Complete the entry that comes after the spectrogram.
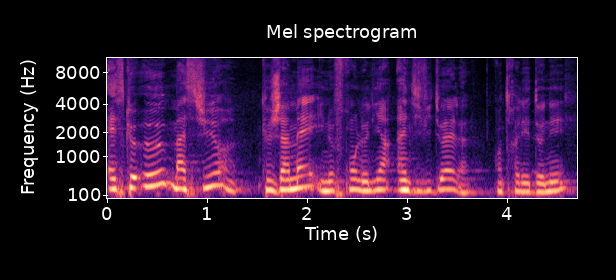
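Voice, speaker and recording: A man's voice: high-pitched, moderate pace, dark tone, slight background noise. A man asking a long-winded question from the floor at a conference, hesitant and full of fillers. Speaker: audience questioner. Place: conference amphitheater.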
